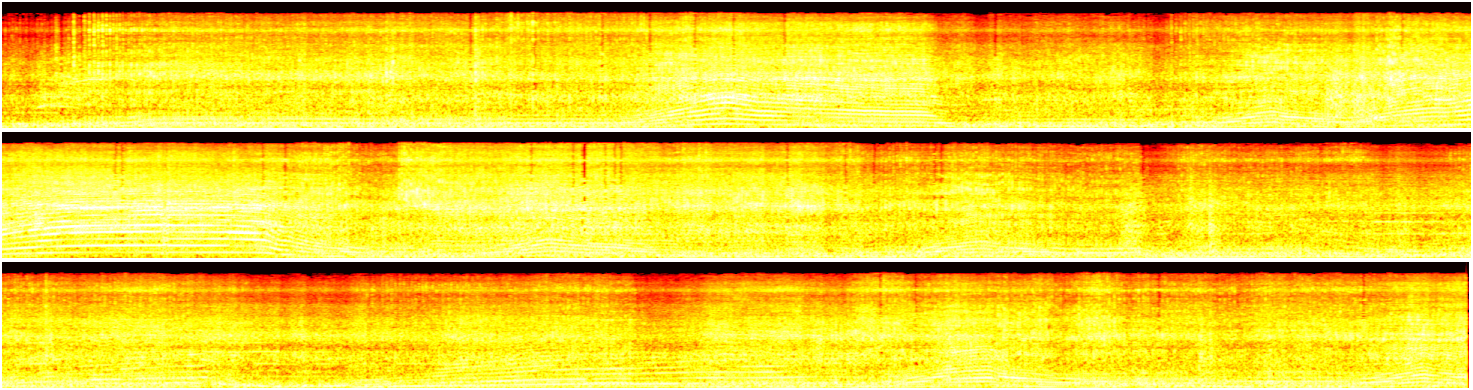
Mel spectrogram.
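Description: Demolition derby car engine revving up and falling back again and again, with one higher rev held for about two seconds near the middle.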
